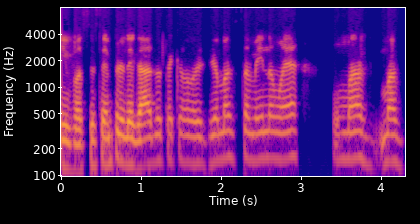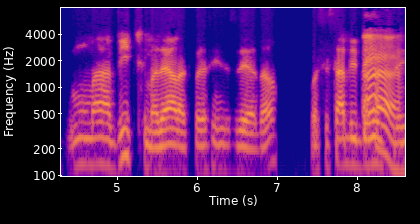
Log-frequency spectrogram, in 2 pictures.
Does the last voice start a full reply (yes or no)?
no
